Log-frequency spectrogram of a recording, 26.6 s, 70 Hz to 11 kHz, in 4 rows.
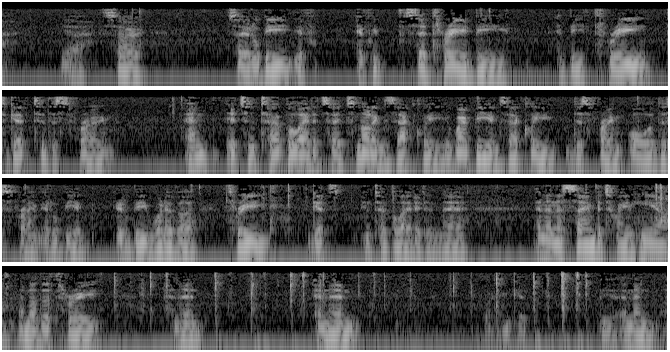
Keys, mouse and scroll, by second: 0.0-26.6 typing, 1.3 click, 16.4 Return, 19.1 click, 19.9 Return, 21.1 End, 21.5 Return, 22.1 Down, 22.5 Up, 23.2 Down, 25.3 Down, 25.6 Return, 25.7 Up.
